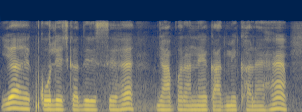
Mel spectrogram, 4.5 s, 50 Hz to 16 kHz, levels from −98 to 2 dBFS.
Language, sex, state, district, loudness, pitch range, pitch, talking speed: Hindi, male, Jharkhand, Ranchi, -18 LUFS, 135-150 Hz, 140 Hz, 160 wpm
